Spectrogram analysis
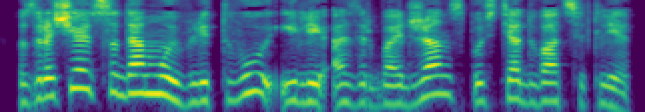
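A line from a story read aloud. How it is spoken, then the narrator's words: Plain, driver. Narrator (Russian): сказал ей шофер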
